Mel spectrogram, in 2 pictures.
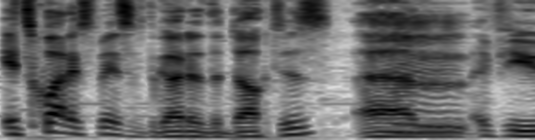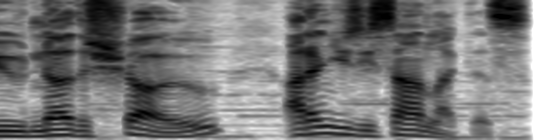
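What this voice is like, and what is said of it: Very deep voice from illness. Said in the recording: “my voice is very deep. It's very, very deep. It's because I'm sick.”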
